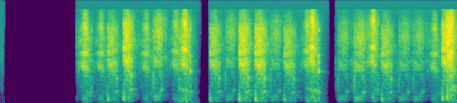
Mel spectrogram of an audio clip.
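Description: A character chews and munches food in a video game.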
